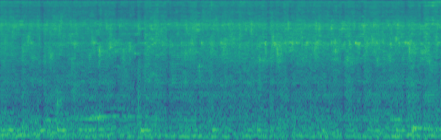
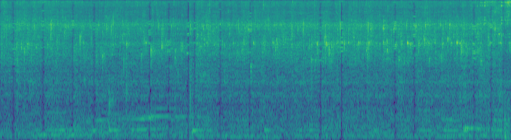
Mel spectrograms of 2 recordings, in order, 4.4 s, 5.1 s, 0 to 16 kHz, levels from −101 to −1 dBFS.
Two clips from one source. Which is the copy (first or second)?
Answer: first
